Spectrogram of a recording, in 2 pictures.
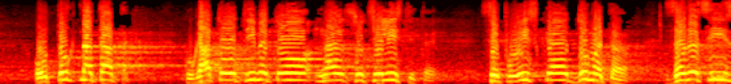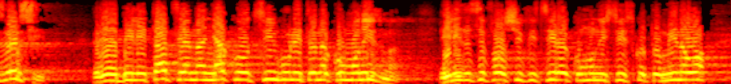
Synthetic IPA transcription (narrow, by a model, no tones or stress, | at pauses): ot̪ːuknɐt̪at̪əkkoɡat̪oːt̪imɛt̪onɐsot̪siɐlist̪it̪ɛ̰ | sɛpoiskəd̪umət̪ə̰ | zɐd̪ɐsɛizvɤɾʃḭ | ɾɛɐbilit̪at̪sijənɐnʲakojot̪siɱvolit̪ɛnɐkomunizmə̰ | ilid̪ɐsɛfɐlˠʃifit̪siɾəkomʊnist̪it͡ʃskot̪ominɐlˠo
